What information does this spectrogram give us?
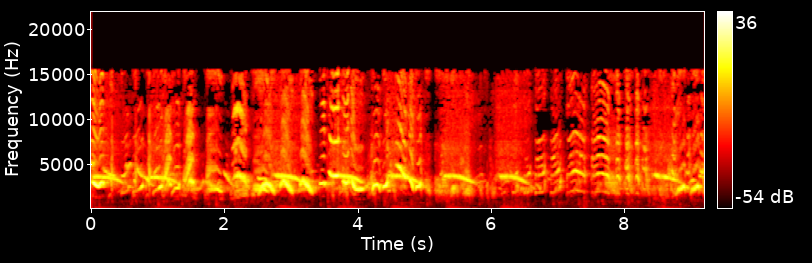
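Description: A Chinese hwamei sings a rich, rapid run of loud whistled and slurred phrases, rising and falling with varied notes; a low regular thump sounds beneath.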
